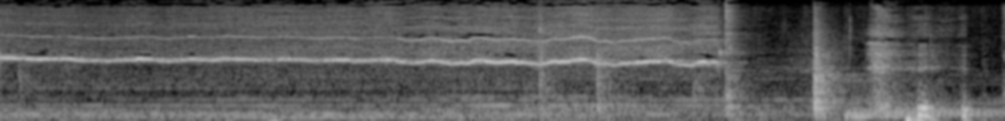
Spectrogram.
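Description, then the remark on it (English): A small red whistling teapot, newly bought, lets out a steady, shrill, slightly wavering tone for about three and a half seconds, then cuts off, followed by a few clinks and clattering knocks. “In my cute red little teapot.”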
